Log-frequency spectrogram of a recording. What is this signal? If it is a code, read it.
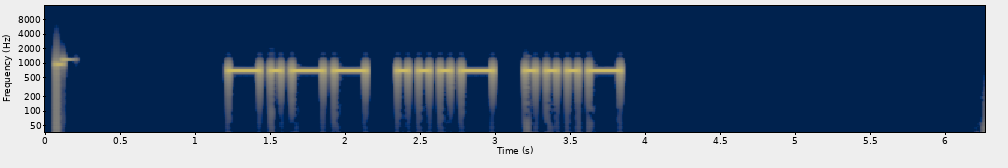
Morse code, heard as a keyed tone, about 17 wpm, 700 Hz. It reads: YVV
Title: USA Call Sign Postfixes - 3 Letters 17wpm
